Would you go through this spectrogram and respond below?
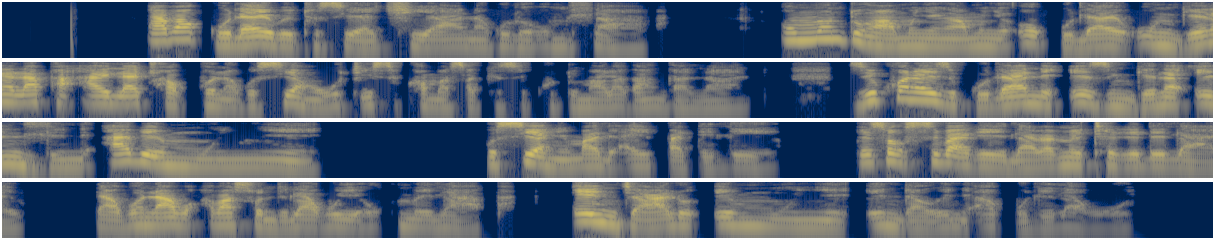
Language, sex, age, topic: North Ndebele, female, 50+, health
